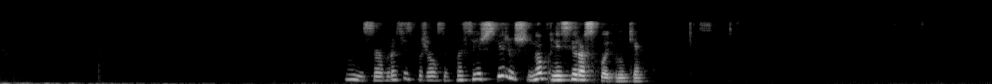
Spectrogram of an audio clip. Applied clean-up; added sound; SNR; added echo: neural mask model DeepFilterNet 3.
